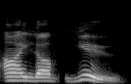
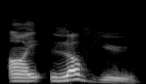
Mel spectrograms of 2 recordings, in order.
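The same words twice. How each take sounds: First: The stress is on "you". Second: The stress is on "love".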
